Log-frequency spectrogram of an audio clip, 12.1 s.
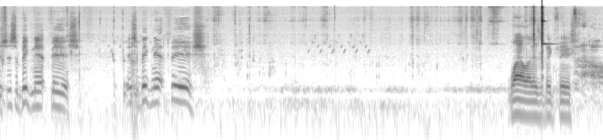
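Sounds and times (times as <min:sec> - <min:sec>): small bird chirping: 0:06.0 - 0:07.6.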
